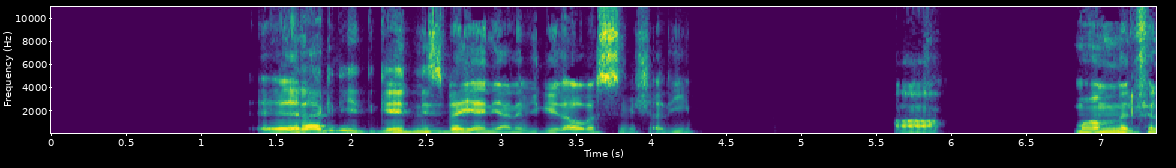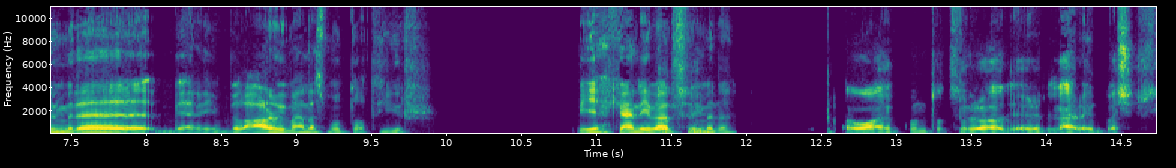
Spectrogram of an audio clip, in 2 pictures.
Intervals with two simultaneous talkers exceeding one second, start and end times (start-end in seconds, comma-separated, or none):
none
